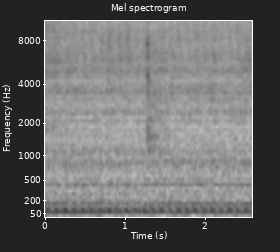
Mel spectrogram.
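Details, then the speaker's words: 1972 Rover P6 V8 winter warm-up in storage, low on stabilised fuel: quick even low thrum, steady beat, no misses, settled on choke at a slightly fast cold idle; firing up nicely. "firing up nicely we're on the lower end of fuel"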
